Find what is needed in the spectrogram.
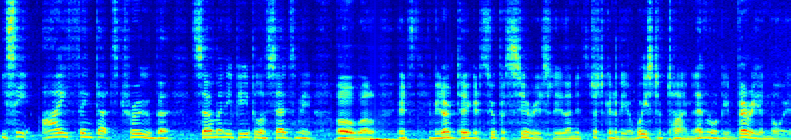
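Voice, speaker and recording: A man talks at a very fast pace with hardly any pauses, his fairly high pitch making very wide swings. Noticeable background noise runs under him. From northern England, Manchester area. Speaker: gaming streamer. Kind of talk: live stream chat. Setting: live stream. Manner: casual, halting with fillers.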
